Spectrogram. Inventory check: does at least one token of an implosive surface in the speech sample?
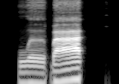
yes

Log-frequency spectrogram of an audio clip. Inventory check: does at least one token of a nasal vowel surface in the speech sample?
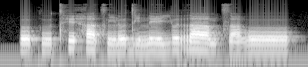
yes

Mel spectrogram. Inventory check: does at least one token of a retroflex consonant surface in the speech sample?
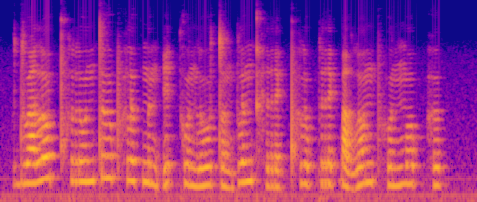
no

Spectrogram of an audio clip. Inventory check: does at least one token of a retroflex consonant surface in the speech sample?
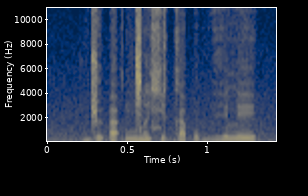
yes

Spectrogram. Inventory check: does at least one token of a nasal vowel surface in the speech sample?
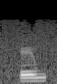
no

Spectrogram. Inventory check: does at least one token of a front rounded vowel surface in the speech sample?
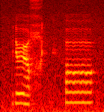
yes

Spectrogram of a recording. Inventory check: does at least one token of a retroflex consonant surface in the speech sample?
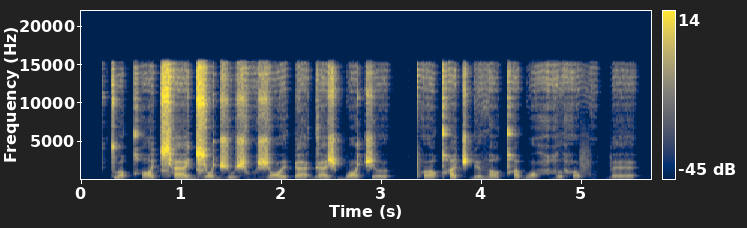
no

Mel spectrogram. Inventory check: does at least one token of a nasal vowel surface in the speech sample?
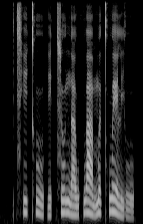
no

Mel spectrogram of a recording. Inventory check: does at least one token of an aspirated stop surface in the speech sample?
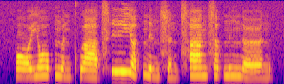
yes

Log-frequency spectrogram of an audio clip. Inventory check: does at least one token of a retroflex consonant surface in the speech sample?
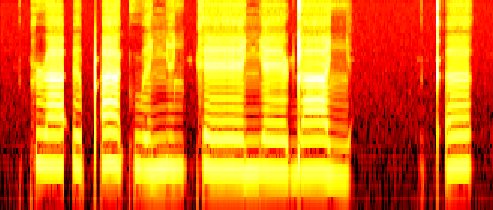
yes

